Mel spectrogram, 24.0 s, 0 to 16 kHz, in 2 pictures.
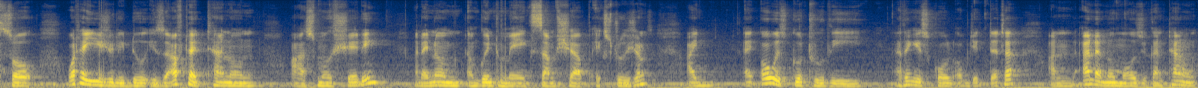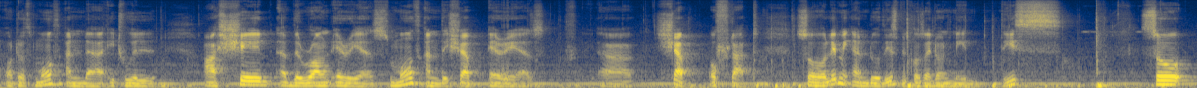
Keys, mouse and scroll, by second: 3.2-9.7 right drag, 9.7 click, 11.2 click, 12.2 click, 12.7 `, 18.7 Tab, 19.7 ctrl+x, 21.1 ctrl+z, 23.0 Tab, 23.2 scroll down 1, 23.6 `.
